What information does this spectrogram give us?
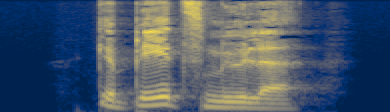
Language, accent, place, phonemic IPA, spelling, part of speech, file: German, Germany, Berlin, /ɡəˈbeːt͡sˌmyːlə/, Gebetsmühle, noun, De-Gebetsmühle.ogg
- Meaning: prayer wheel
